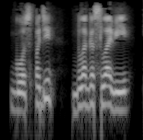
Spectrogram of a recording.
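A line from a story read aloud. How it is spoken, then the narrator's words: Gruff mutter. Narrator (Russian): Сергей буркнул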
